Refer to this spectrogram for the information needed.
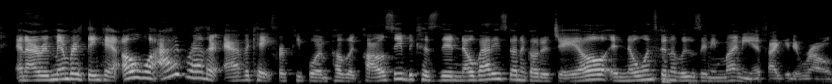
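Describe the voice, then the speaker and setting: In a Southern US accent, a woman speaks at a very fast pace with hardly any pauses and lively intonation, over noticeable background noise. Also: medium pitch for a woman. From US South, small-town Mississippi. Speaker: national security policy expert. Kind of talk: podcast interview.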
